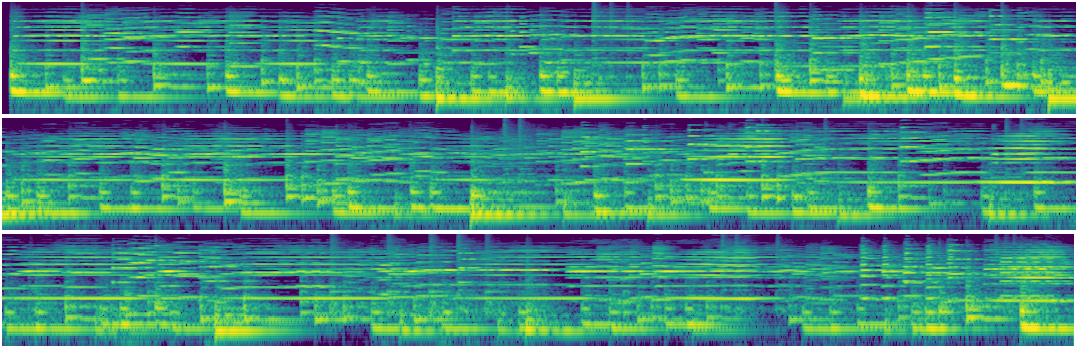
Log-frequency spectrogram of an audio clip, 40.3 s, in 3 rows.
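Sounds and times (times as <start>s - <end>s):
percussion: 0.0s - 40.2s
clarinet: 0.1s - 40.2s
oboe: 0.1s - 40.2s.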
